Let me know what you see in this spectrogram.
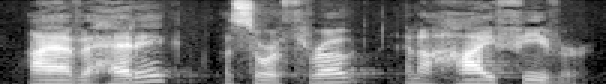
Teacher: we put stress on each item in the list and pause a little between each item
